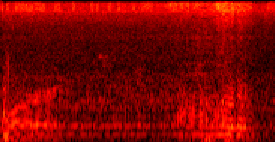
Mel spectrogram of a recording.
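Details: Brief burst of a honey bee swarm humming in a backyard as it is gathered into a hive, a continuous low drone with faint handling noise.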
